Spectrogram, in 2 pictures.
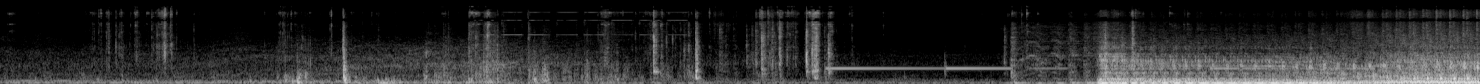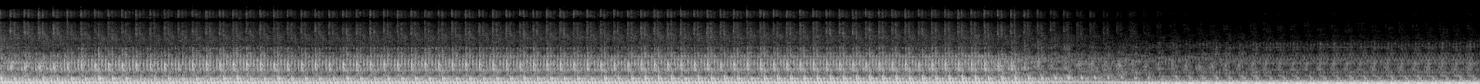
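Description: Chevy Tahoe's LS V8, fitted with a Texas Speed Stage 2 cam and LS7 lifters and running without a tune, starting for the first time after the swap. It catches suddenly about 11 seconds in and runs at a steady high idle, then drops to a lower idle near the end. Before it starts there are scattered clicks and knocks and a short chime.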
